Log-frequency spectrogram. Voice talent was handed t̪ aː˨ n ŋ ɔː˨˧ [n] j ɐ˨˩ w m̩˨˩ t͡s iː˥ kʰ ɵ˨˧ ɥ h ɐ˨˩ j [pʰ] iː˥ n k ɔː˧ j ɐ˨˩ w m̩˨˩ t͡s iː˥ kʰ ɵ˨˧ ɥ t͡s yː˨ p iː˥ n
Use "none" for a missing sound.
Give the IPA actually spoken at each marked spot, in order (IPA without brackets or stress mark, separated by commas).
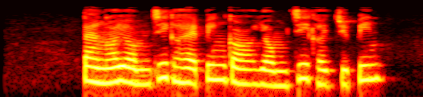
none, p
